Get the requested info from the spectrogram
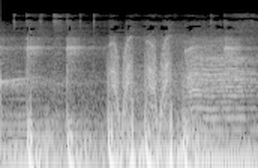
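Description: Hip-hop track with turntable scratching cut in over the beat: a run of quick back-and-forth scratches about halfway through.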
